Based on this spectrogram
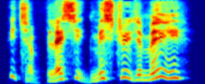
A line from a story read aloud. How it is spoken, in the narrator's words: cried Pycroft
